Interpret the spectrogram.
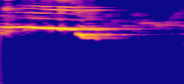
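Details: Lively Javan black-naped oriole, a lure recording for stimulating young orioles: one loud, strained, nasal cat-like call, steady then dipping lower and fading over about a second.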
